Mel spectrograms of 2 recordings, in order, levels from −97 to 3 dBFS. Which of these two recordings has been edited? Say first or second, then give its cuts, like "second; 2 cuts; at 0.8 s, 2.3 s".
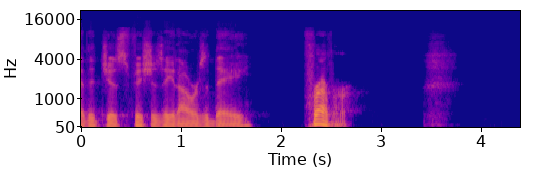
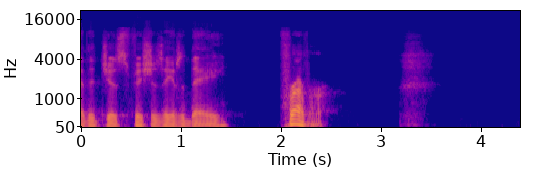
second; 1 cut; at 1.0 s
